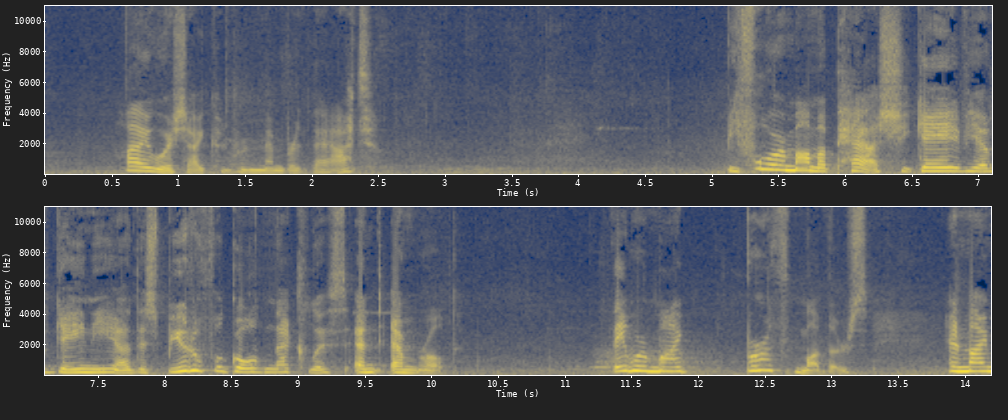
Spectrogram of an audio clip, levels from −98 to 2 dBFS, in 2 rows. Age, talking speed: 50-69, 105 wpm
